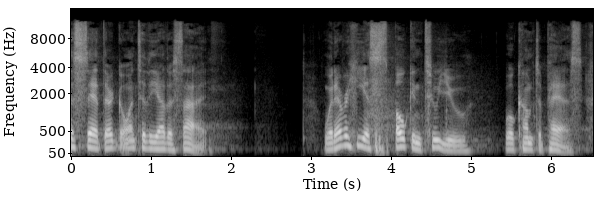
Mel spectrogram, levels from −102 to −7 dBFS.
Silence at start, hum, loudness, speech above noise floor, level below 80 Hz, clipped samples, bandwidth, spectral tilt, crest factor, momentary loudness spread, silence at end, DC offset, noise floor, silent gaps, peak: 0 s; none; -32 LUFS; 51 dB; -58 dBFS; under 0.1%; 12.5 kHz; -5.5 dB/octave; 20 dB; 10 LU; 0 s; under 0.1%; -82 dBFS; none; -12 dBFS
